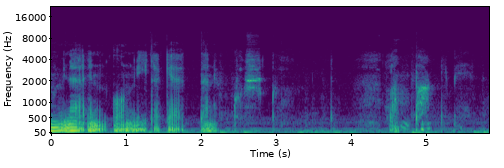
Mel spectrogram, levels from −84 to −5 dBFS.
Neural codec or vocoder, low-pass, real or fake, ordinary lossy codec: vocoder, 44.1 kHz, 128 mel bands, Pupu-Vocoder; 9.9 kHz; fake; none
